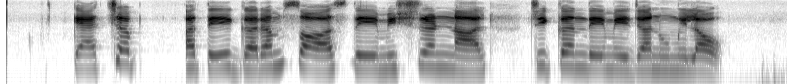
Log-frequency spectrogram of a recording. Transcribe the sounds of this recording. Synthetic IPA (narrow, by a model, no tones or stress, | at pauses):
kɛːt͡ʃəp | ət̪eːɡəɾəmsɔːsd̪eːmɪʃɾəɳnaːl | t͡ʃɪkənd̪eːmeːd͡ʒãːnũːmɪlaːoː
